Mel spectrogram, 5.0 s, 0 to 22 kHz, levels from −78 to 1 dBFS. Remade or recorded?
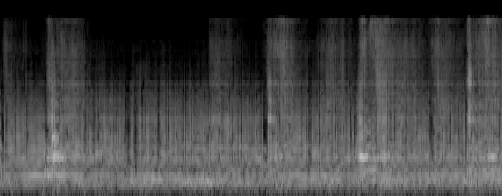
remade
